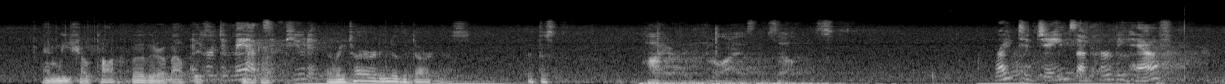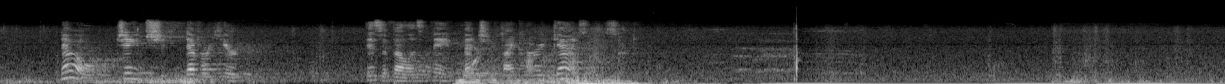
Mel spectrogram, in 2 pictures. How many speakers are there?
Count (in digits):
5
